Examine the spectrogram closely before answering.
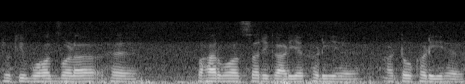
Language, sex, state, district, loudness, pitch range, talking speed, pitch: Hindi, male, Chhattisgarh, Raipur, -18 LUFS, 125-140 Hz, 165 wpm, 135 Hz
